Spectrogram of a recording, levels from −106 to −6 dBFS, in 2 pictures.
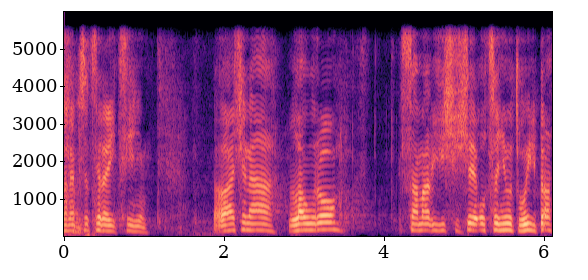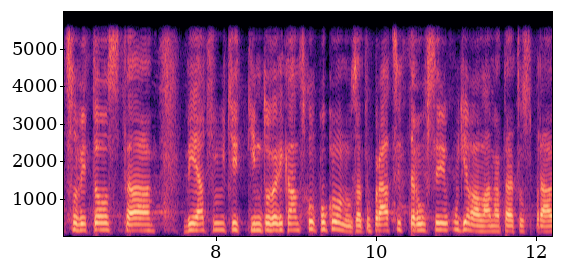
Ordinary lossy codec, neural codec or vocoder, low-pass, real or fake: none; codec, 44.1 kHz, 3.4 kbps, Pupu-Codec; 5.4 kHz; fake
